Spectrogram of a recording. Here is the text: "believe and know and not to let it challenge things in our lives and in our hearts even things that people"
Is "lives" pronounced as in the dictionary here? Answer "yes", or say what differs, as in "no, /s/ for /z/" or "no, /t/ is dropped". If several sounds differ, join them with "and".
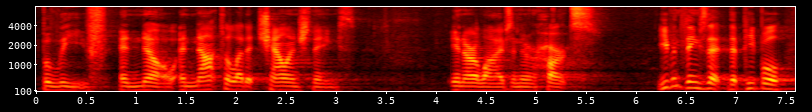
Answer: yes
